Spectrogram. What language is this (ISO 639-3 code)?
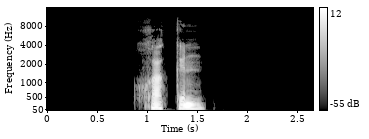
esu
